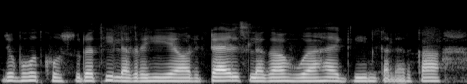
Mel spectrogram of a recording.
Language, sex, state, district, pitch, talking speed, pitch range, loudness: Hindi, female, Jharkhand, Ranchi, 160 Hz, 190 wpm, 155-170 Hz, -15 LUFS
